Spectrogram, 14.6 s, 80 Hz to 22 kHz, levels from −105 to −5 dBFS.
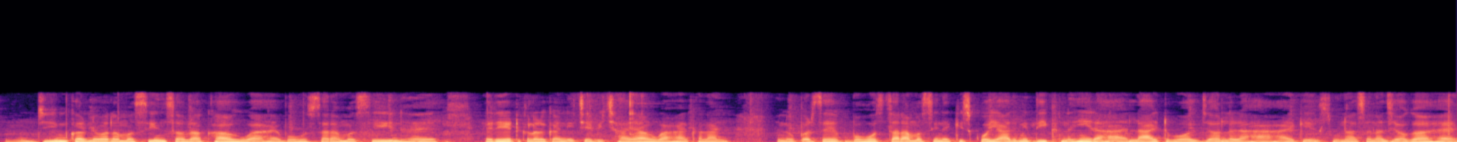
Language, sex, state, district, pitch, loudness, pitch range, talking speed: Hindi, female, Bihar, Sitamarhi, 180 Hz, -15 LUFS, 175-185 Hz, 170 wpm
